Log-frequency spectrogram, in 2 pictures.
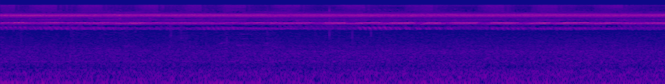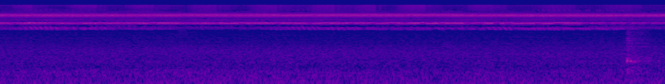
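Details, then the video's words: Summer-night insect chorus, a dense, unbroken shrill ringing held at several high pitches for the whole stretch, faint rhythmic pulsing on top, over a soft low background hum and one brief click near the end. "sounds of summer night 夏の声 夏夜聲"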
